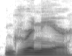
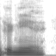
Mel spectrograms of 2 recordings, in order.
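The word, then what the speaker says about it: Greiner: Cuban and Laurie I don't know how to pronounce their last name I don't really know what it is what is it grineer grineer okay Lori Grenier and Mark Cuban 450 000 for six percent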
